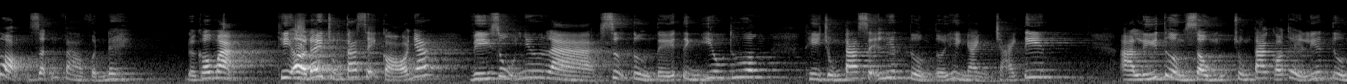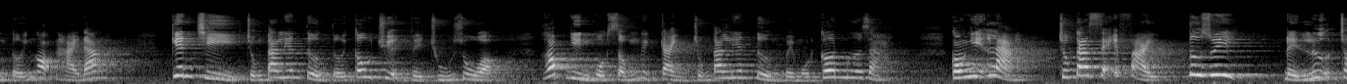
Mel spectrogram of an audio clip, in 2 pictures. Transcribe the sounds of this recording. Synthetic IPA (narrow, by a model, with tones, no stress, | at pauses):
ɔ̰˧˨nzə̰˧˥nvaː˨˩wvə˨˦nɗe˨˩ | ɗɨ˨˩xə˧wŋ͡mʔa̰ː˧˨t̪ʰi˨˩ʔəː˧˩ɗə˧jt͡ɕʊ˨˦ŋ͡mt̪aː˧sɛ̰˧˥kɔ˨˦ɲaː˦vi˨˦zṵ˧˨ɲɨ˧laː˨˩sɨ̰˧˨t̪ɨ˧˩t̪e˨˦t̪ï˨˩ŋ̟ʔi˧əwt̪ʰɨ˧əŋ | t̪ʰi˨˩t͡ɕʊ˨˦ŋ͡mt̪aː˧sɛ̰˧˥li˧ənt̪ɨ˨˩əŋt̪əː˨˦jhï˨˩ŋ̟ʔa˧˩jŋ̟t͡ɕaː˨˦jt̪i˧ən | ʔːli˨˦t̪ɨ˨˩əŋsə˨˦wŋ͡mt͡ɕʊ˨˦ŋ͡mt̪aː˧kɔ˨˦t̪ʰe˧˩li˧ənt̪ɨ˨˩əŋt̪əː˨˦jŋɔ̰˧˨nɦaː˨˩jɗa˧ŋ | ki˧ənt͡ɕi˨˩t͡ɕʊ˨˦ŋ͡mt̪aː˧li˧ənt̪ɨ˨˩əŋt̪əː˨˦jkə˧wt͡ɕwḭ˧˨ənve˨˩t͡ɕu˨˦zu˧˩ə | ɣa˦˥wk͡p̚ɲi˨˩nku˨˩ək̚sə˨˦wŋ͡mŋï˨˩k̟̚ka˧˩jŋ̟t͡ɕʊ˨˦ŋ͡mt̪aː˧li˧ənt̪ɨ˨˩əŋve˨˩mo˨˩t̚kəː˧nmɨ˧əzaː˨˩w | kɔ˨˦ŋḭ˧˥əlaː˨˩t͡ɕʊ˨˦ŋ͡mt̪aː˧sɛ̰˧˥faː˧˩jt̪ɨ˧zwi˧ɗe˧˩lɨ̰˧˨ət͡ɕ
